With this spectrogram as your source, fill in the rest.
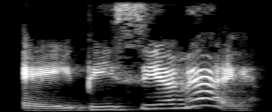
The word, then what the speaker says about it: Abecma: They call it ABCMA. It's spelled ABECMA, just so you know exactly what it is that they're doing.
